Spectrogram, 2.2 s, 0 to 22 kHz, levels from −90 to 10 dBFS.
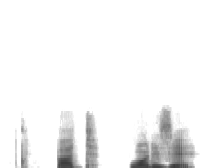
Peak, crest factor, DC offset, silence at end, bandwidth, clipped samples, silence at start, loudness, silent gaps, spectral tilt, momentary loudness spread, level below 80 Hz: -4 dBFS; 20 dB; under 0.1%; 0.35 s; 7.8 kHz; under 0.1%; 0.2 s; -22 LUFS; 0.45-0.55 s, 1.06-1.29 s; -7 dB/octave; 14 LU; -66 dBFS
